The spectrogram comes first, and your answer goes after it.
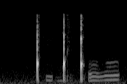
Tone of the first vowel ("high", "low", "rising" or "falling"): low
